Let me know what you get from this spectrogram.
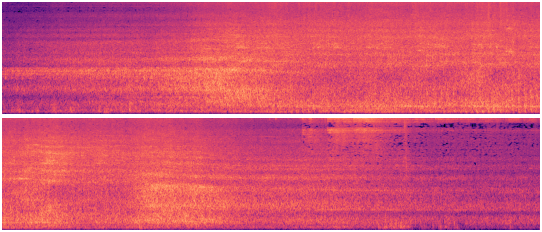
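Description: Trenitalia Intercity train running along the rails past the platform, its rumble and wheel clatter building over the first few seconds, staying loud for about ten seconds, then dying away.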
